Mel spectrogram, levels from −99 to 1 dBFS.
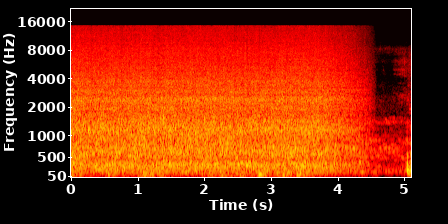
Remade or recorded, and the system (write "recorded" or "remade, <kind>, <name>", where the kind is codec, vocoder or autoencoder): remade, vocoder, BigVGAN v2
